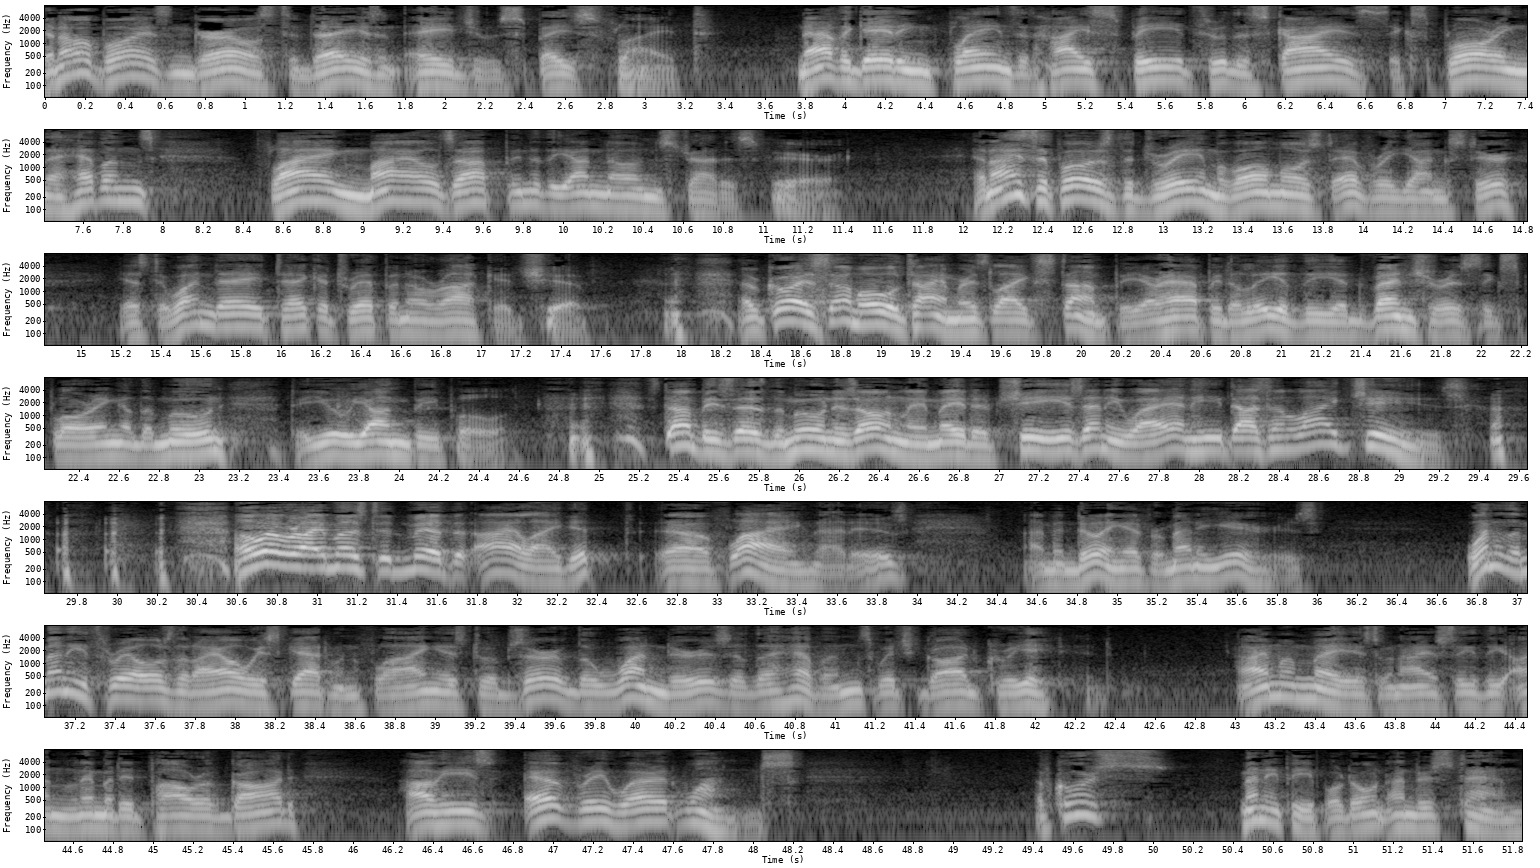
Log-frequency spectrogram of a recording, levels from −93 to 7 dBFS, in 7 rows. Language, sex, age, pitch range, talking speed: English, male, 60-79, 95-135 Hz, 170 wpm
